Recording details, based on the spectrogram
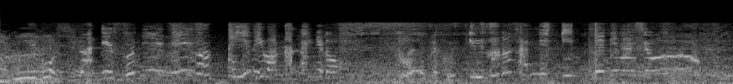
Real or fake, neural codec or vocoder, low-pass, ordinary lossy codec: fake; codec, 16 kHz in and 24 kHz out, 1.1 kbps, FireRedTTS-2 codec; 7.2 kHz; none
